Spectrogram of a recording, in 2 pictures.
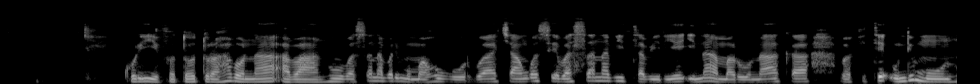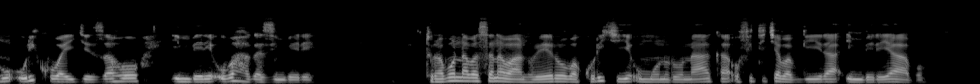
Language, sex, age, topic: Kinyarwanda, female, 18-24, government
